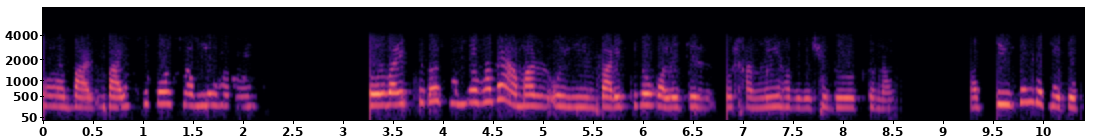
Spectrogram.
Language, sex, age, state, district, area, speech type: Bengali, female, 18-30, West Bengal, Alipurduar, rural, conversation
